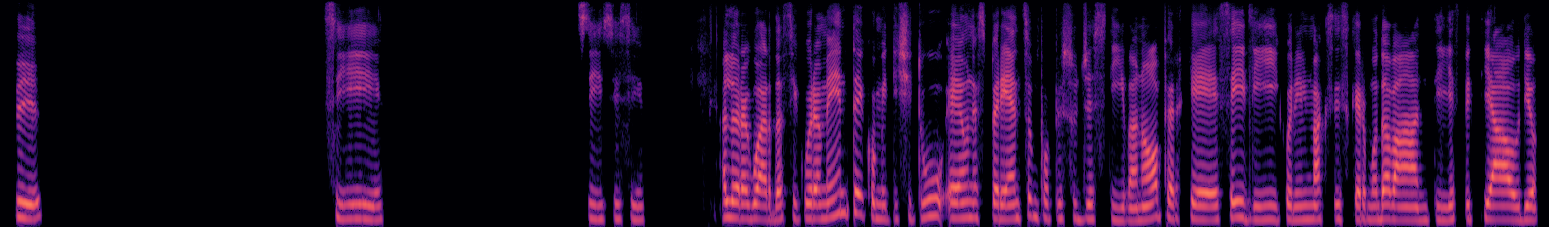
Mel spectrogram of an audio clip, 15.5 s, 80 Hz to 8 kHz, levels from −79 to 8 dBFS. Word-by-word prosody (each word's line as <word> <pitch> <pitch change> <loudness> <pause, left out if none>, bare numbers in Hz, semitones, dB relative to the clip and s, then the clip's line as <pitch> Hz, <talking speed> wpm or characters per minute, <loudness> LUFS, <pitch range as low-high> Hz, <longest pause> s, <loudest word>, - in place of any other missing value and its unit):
Sì. 200 -1 +2 2.8
Sì. 185 -2 -3 2.0
Sì, 185 -2 -6
sì 190 +1 -8
sì. 180 -2 -9 0.8
Allora 200 -2 +4
guarda, 180 -2 +3
sicuramente 195 +8 +1
come 190 -4 -4
dici 185 +2 -5
tu 215 +4 -2
è 200 0 +3
un'esperienza 195 0 +2
un 210 - -7
po' 200 -1 -6
più 190 +1 -9
suggestiva, 180 -3 -4
no, 180 +5 +3
perché 180 -3 +1
sei 205 +3 +1
lì 175 0 -4
con 180 +1 -3
il 180 +1 -3
maxischermo 180 -1 -1
davanti, 175 -1 +2
gli 170 - -4
effetti 185 +1 -4
audio, 175 -1 +4
185 Hz, 110 wpm, -24 LUFS, 175-195 Hz, 2.8 s, Allora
